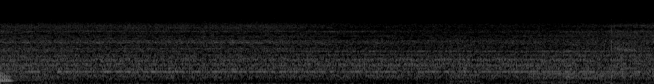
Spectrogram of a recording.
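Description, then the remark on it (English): A cooking stove, in use cooking food late at night, hums steadily with a constant airy whoosh, unchanging in level from start to finish, moderately loud, with no voices. “If you're curious about what that noise is, the sort of humming noise, it's my stove on which I am making”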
